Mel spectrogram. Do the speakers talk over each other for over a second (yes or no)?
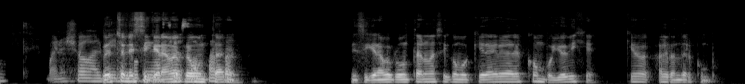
yes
